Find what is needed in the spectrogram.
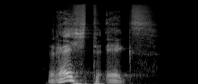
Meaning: genitive singular of Rechteck
- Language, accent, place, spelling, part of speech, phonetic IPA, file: German, Germany, Berlin, Rechtecks, noun, [ˈʁɛçtʔɛks], De-Rechtecks.ogg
